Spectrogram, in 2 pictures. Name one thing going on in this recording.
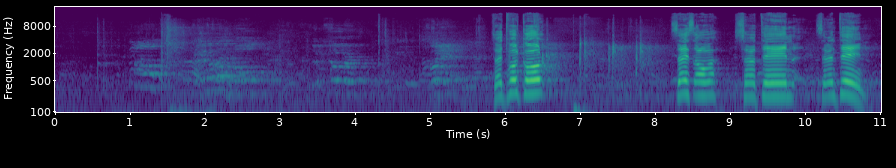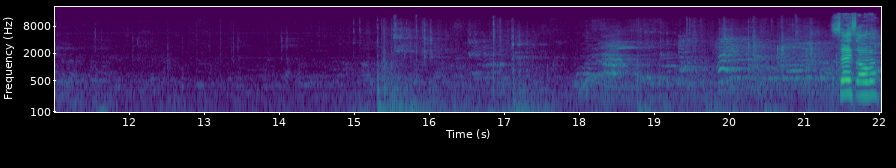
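A shuttlecock is struck back and forth with rackets in a large echoing hall.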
